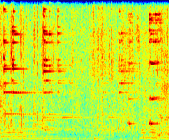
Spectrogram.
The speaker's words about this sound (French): On possède ce qui va nous permettre de produire de l'agneau, c'est-à-dire des brebis. En même temps, on est herbacier, c'est-à-dire qu'on ne possède pas tous les moyens de production. On possède des brebis, mais, pas l'herbe qui les nourrit.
